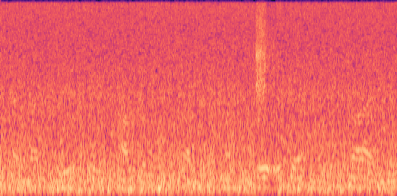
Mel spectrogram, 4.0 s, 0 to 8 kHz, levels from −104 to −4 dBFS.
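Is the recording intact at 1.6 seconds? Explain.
Yes, at 1.6 seconds the speech is intact, with only the ordinary call microphone processing audible as a low end with the lowest bass taken out and no content above 8 kHz.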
